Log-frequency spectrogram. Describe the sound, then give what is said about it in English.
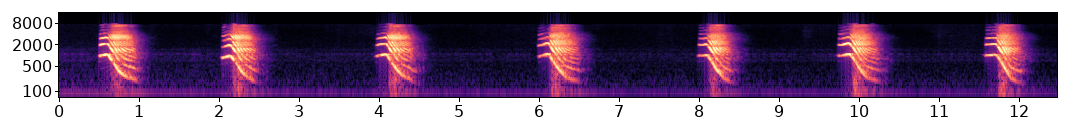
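An open-reed elk call, a worn 'Trophy Wife' call with its paint worn off to white, blown seven times at a steady pace, each a short, high, nasal mew that slides sharply downward, with clean silence between the calls and no talking. “Yeah, it's just elk. It's just got an elky sound, and it's not me.”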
